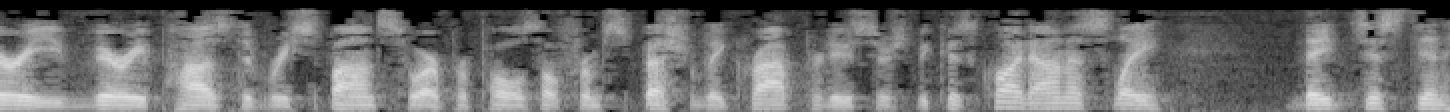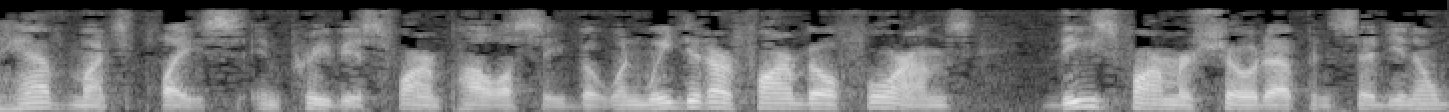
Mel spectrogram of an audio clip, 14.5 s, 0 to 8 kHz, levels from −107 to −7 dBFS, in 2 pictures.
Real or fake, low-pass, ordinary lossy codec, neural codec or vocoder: real; 7.2 kHz; MP3, 24 kbps; none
